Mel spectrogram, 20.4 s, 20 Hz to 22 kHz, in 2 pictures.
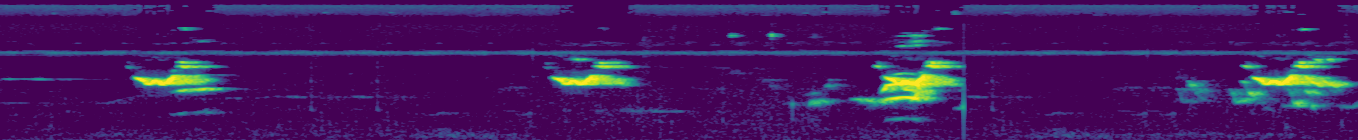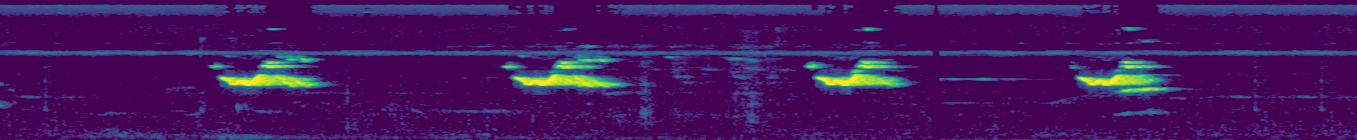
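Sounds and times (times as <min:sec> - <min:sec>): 
person singing: 0:01.0 - 0:01.8, 0:04.1 - 0:04.8, 0:05.4 - 0:07.3, 0:08.9 - 0:10.2, 0:11.7 - 0:12.7, 0:14.0 - 0:17.6, 0:18.2 - 0:19.0.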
